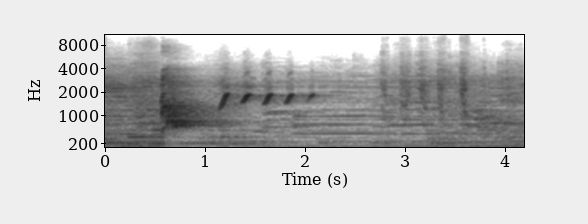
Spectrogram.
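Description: An American Bully dog gives one loud bark-like sound about half a second in, then five short rising yips in quick succession, over background music.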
